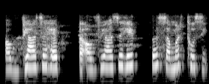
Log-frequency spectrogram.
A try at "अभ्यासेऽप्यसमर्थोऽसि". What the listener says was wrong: आप माता जी ह बोल रहे हो ना, ह का उच्चारण है नहीं कहीं पर भी। अभ्यासेप्य समर्थोऽसि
